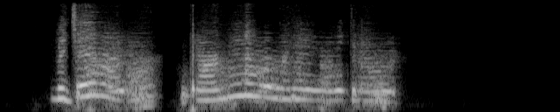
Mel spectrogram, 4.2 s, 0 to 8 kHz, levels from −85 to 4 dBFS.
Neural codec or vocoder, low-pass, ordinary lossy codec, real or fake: codec, 44.1 kHz, 0.9 kbps, DAC; 7.2 kHz; AAC, 32 kbps; fake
